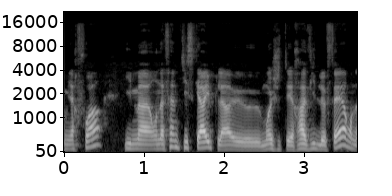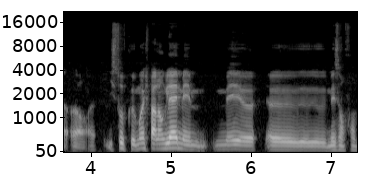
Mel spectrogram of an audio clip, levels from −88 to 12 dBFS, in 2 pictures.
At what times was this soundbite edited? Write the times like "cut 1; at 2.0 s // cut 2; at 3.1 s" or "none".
cut 1; at 4.1 s // cut 2; at 6.1 s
